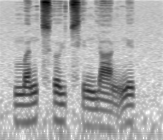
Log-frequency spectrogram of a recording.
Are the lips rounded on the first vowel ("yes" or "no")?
no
